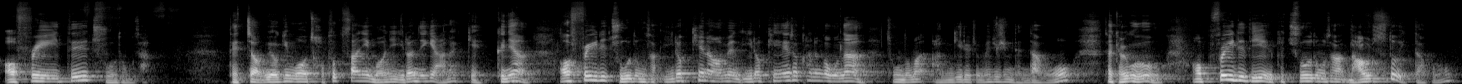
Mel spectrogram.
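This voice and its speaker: Male grammar teacher at a whiteboard, animated and chatty, checking in with students; roomy sound. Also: mid-range voice, normal speed. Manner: lively, switches between polite and casual speech, asks learners if they follow. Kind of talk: online grammar lecture.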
